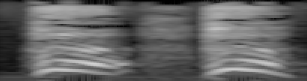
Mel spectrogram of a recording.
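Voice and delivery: acted out-of-breath panting; mimed gasping. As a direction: huff and puff as if winded. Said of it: "I can't breathe".

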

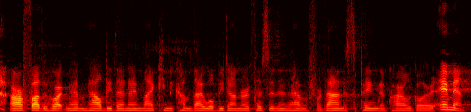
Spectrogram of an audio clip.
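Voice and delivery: fast, low, mumbled rote recital; rattled-off prayer. Shown as a demonstration. Pastor mocking a rote prayer, rattled off fast. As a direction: rush through it without meaning. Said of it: "so we can just say it really fast".

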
